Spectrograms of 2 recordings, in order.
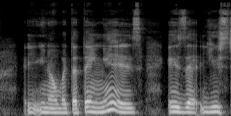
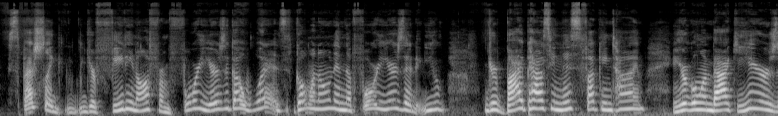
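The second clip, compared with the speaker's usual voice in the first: pitched much higher, outraged disbelief; exasperated rant; 9 semitones higher, 3 dB louder than usual. Real, not acted. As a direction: rant like you can't believe what you're seeing. Exasperated rant about cheering crowds.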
